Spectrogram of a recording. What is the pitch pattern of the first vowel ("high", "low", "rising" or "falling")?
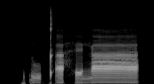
low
